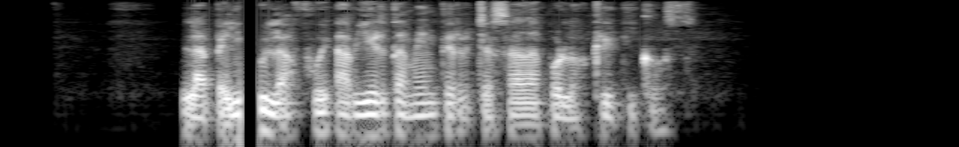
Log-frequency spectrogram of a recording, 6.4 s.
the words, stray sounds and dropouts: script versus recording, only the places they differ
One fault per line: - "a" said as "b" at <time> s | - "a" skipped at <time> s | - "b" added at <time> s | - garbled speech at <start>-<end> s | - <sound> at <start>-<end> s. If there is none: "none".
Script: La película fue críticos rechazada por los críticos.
- dropout at 1.6-1.7 s
- "críticos" said as "abiertamente" at 2.2 s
